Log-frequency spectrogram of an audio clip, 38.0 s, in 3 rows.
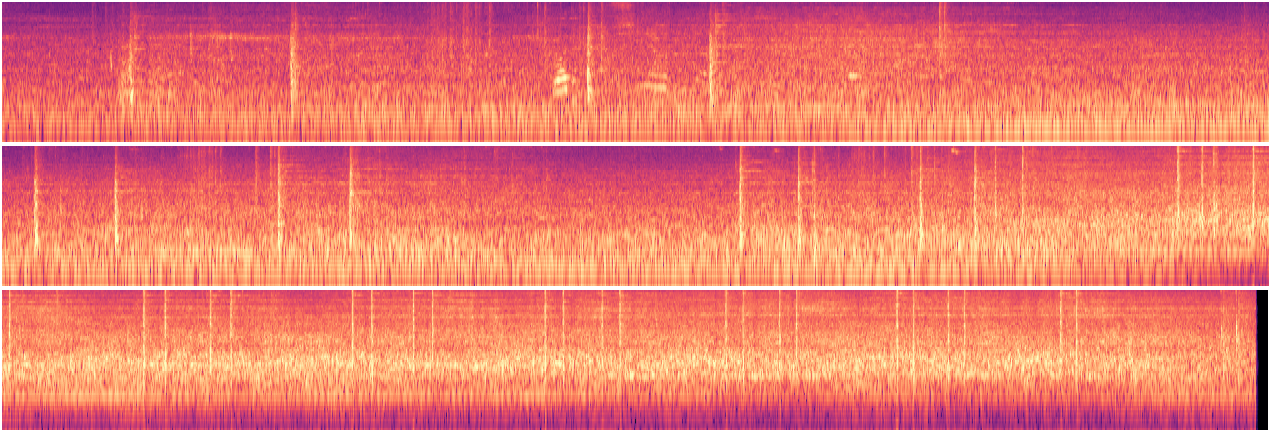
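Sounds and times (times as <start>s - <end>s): train coaches rolling: 0.0s - 37.9s
wheels clicking over rail joints: 24.0s - 31.8s.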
